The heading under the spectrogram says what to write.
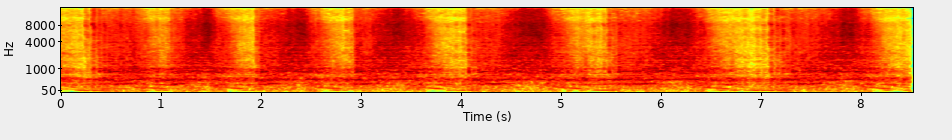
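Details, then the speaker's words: Hayabusa-swapped 1970s electric CitiCar after new spark plugs, revving: bogs in roughly once-a-second surges, rough under load; owner suspected dirty injectors, but cause was misfire on two cylinders from swapped ignition coils. "I did change out the spark plugs there's there's going to be a bogging issue but I think that's because the injectors might be kind of dirty"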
